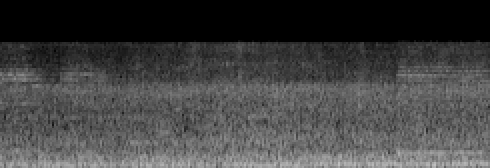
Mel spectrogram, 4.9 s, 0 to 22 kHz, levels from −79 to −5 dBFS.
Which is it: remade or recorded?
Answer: recorded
